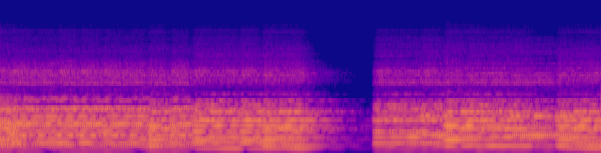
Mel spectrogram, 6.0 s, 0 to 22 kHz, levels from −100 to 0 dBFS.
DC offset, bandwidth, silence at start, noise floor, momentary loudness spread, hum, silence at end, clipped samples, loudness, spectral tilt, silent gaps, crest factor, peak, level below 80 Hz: under 0.1%; 10 kHz; 0 s; -56 dBFS; 7 LU; none; 0 s; under 0.1%; -35 LUFS; -7.5 dB/octave; none; 14 dB; -20 dBFS; -88 dBFS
